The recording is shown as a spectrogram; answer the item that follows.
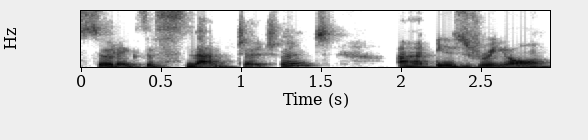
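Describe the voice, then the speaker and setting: The voice carries a French accent. It sounds somewhat breathy. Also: woman. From France, Burgundy. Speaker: founder of a wine label design company. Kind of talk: webinar presentation. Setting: online webinar. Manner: hesitant, many fillers.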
